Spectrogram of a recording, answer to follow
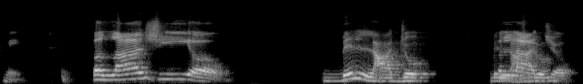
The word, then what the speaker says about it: Bellagio: Bellagio. Bellagio. You don't hear the I. Bellagio. So it's really not 4 syllables like we Americans think it is, right? No. Bellagio.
